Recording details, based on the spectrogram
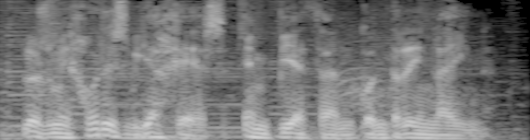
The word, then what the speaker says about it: Trainline: Se pronuncia Trainline.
